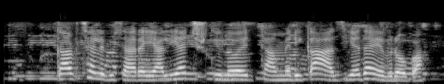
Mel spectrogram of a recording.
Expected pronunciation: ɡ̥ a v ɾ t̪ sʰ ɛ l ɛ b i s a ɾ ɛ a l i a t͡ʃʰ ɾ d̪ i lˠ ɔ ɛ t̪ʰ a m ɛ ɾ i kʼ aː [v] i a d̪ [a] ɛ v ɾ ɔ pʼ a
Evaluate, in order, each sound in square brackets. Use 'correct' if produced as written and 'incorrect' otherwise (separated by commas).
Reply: incorrect, correct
